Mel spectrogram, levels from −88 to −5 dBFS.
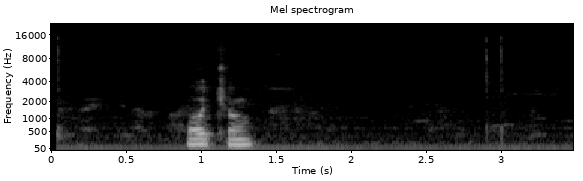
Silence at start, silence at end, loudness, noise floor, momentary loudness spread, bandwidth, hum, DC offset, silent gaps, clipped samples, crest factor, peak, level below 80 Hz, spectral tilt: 0.9 s; 2.15 s; -39 LUFS; -66 dBFS; 27 LU; 15.5 kHz; none; under 0.1%; none; under 0.1%; 20 dB; -24 dBFS; -64 dBFS; -8 dB/octave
